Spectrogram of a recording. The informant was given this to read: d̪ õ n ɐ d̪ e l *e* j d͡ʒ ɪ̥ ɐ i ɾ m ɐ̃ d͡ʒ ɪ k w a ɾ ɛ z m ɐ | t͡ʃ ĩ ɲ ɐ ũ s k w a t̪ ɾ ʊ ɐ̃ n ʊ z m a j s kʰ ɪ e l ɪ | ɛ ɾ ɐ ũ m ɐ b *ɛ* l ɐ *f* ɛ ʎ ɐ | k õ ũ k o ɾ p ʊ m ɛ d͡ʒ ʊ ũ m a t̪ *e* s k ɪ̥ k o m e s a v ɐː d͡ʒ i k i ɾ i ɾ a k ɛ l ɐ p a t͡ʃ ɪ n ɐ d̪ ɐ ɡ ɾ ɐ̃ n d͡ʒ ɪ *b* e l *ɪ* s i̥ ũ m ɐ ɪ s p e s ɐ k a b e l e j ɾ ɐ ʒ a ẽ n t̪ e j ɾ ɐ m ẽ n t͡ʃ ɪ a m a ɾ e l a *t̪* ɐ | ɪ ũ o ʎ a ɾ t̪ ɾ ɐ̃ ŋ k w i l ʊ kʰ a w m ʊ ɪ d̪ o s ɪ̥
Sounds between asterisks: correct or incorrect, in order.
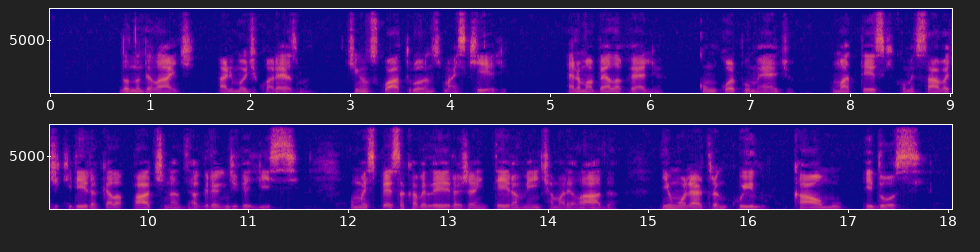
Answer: incorrect, correct, incorrect, correct, incorrect, incorrect, incorrect

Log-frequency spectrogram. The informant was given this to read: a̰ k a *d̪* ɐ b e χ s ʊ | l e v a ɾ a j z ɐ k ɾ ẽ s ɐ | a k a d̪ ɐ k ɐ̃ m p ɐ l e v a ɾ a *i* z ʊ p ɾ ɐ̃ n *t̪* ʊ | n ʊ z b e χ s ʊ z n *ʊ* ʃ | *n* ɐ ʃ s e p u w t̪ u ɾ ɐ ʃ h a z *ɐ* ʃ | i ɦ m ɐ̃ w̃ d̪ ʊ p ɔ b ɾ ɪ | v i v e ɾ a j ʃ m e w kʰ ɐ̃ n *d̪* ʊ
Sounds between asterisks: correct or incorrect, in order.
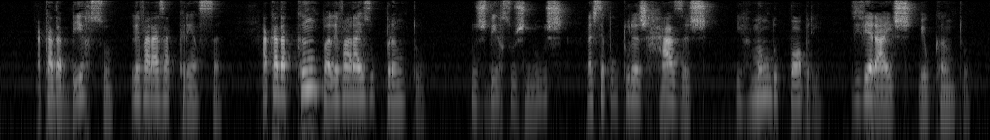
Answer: correct, incorrect, correct, incorrect, correct, correct, incorrect

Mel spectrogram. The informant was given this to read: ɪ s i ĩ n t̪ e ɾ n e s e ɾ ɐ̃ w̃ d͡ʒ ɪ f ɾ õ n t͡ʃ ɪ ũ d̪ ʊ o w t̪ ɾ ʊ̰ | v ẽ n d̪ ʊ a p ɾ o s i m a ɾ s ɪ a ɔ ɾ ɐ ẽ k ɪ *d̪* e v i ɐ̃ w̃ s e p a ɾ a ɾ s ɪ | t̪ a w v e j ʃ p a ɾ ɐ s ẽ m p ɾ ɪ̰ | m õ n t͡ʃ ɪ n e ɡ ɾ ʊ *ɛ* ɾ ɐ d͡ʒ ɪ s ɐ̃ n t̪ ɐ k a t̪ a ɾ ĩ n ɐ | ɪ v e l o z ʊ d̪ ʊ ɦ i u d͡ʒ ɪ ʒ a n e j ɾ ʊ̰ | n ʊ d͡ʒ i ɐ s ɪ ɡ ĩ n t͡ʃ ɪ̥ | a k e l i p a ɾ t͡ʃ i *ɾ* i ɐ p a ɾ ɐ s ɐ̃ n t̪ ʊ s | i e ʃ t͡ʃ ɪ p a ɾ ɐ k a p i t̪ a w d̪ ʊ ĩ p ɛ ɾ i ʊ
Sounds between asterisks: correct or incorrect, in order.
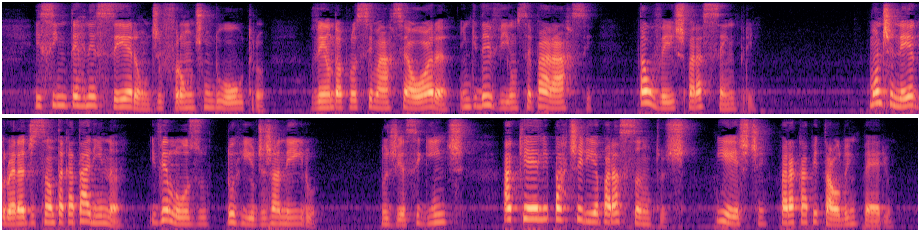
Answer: correct, correct, correct

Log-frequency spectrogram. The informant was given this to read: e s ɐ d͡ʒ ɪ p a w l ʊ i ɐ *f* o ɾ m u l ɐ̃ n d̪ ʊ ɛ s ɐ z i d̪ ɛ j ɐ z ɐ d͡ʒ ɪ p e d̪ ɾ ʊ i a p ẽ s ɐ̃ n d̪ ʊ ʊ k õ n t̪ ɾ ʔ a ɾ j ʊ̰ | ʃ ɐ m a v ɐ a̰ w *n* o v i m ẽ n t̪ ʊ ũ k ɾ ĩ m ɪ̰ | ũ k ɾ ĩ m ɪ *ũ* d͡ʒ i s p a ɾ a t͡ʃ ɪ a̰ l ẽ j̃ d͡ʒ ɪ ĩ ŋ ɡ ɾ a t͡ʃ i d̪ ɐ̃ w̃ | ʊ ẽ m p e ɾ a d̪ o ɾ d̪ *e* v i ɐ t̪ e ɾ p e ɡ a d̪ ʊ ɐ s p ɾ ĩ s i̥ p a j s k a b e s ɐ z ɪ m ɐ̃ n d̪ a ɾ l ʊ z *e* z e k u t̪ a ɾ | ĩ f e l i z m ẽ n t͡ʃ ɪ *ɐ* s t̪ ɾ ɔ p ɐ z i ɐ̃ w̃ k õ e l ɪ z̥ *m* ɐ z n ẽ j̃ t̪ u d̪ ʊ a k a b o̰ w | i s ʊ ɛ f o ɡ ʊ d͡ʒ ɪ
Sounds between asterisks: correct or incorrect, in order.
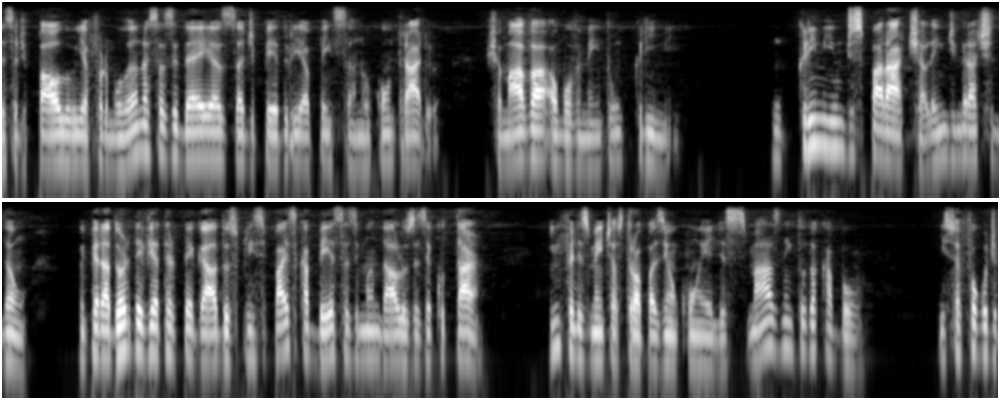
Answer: correct, incorrect, correct, correct, correct, correct, correct

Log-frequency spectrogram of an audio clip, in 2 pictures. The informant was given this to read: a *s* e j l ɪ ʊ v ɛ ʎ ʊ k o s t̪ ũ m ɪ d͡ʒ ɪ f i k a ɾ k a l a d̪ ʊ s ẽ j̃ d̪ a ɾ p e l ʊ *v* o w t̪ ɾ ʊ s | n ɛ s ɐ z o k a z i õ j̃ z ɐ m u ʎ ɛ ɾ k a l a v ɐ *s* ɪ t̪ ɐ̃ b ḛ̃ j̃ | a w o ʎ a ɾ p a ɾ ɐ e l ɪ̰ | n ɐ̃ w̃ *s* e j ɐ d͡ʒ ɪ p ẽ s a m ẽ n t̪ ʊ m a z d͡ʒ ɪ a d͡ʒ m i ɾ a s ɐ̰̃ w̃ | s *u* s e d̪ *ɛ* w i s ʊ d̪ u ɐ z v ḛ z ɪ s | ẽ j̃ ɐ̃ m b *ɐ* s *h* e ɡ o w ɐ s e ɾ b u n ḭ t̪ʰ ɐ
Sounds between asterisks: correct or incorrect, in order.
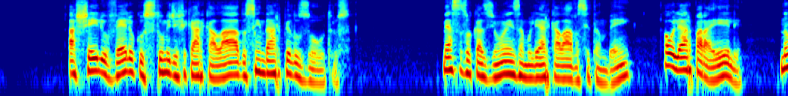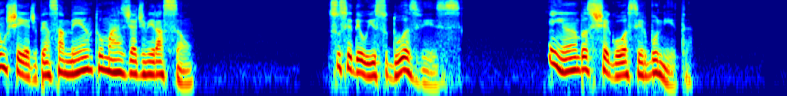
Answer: incorrect, incorrect, correct, incorrect, correct, incorrect, correct, incorrect

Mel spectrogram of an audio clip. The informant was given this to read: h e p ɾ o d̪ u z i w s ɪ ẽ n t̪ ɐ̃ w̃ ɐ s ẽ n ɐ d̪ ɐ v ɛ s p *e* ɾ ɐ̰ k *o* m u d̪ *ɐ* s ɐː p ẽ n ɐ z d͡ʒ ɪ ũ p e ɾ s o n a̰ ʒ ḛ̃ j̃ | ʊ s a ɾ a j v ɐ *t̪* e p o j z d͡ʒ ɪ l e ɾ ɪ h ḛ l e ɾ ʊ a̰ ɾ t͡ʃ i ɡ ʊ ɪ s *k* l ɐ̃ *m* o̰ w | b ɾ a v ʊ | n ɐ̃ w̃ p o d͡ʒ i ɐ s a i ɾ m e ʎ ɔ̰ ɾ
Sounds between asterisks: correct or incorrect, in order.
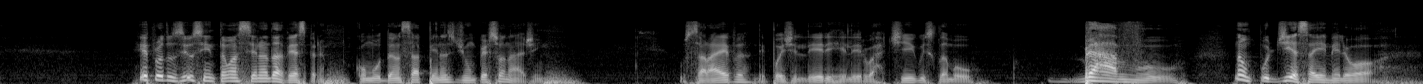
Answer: correct, incorrect, incorrect, incorrect, correct, correct

